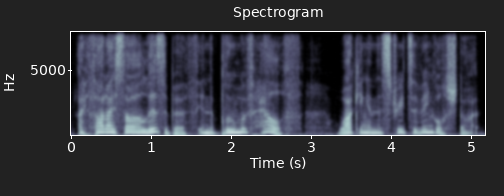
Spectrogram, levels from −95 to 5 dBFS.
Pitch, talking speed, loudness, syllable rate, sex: 205 Hz, 185 wpm, -16 LUFS, 4.9 syllables/s, female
